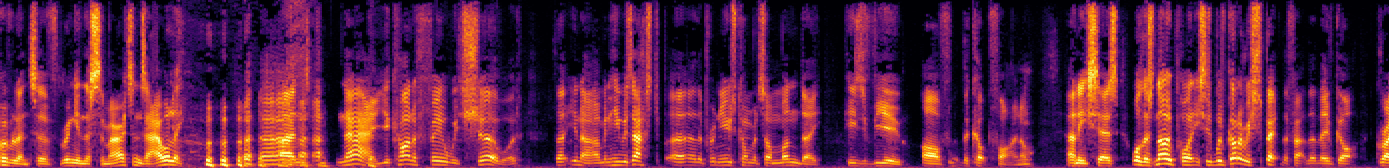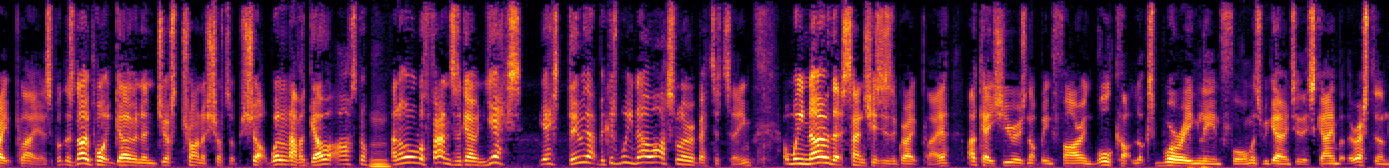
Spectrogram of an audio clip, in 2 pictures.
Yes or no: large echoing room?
no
